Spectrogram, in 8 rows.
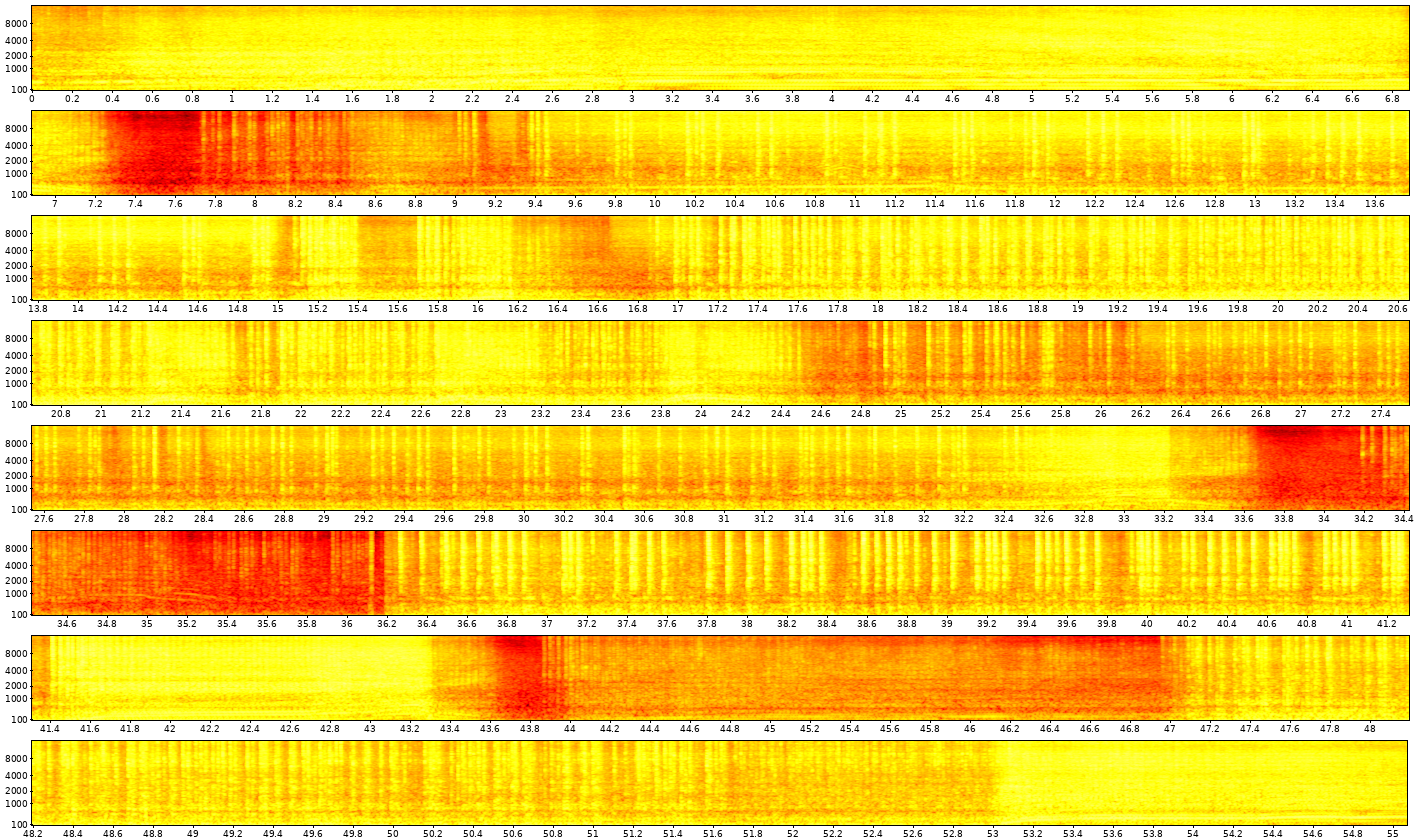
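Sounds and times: drag-race car engines revving: 0:00.0 - 0:55.0.

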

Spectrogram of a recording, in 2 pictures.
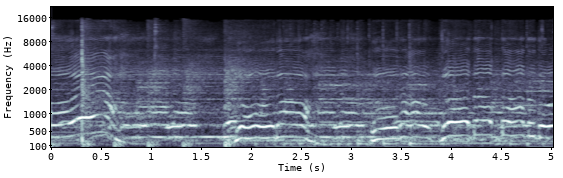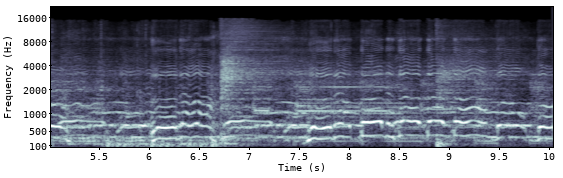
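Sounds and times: drums: 0:00.0 - 0:10.0
guitar: 0:00.0 - 0:10.0
person singing: 0:00.0 - 0:10.0.

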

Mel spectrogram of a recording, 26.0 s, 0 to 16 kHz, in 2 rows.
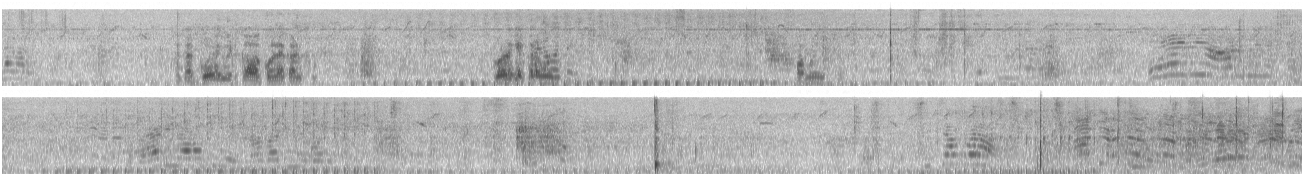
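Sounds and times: bat hitting ball: 0:19.5 - 0:19.9
players calling out: 0:22.5 - 0:26.0.

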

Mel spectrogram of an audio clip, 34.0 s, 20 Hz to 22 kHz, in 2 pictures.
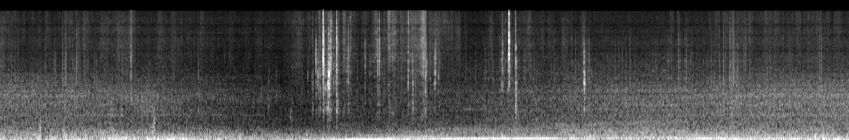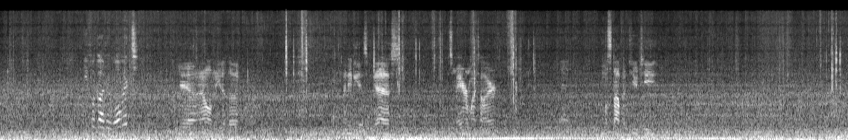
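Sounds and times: car engine and road rumble: 0:00.0 - 0:33.9.

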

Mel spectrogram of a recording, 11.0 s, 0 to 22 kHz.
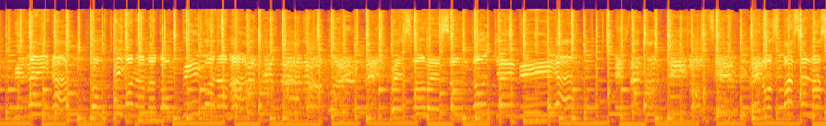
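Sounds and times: salsa orchestra music: 0:00.0 - 0:11.0.

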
